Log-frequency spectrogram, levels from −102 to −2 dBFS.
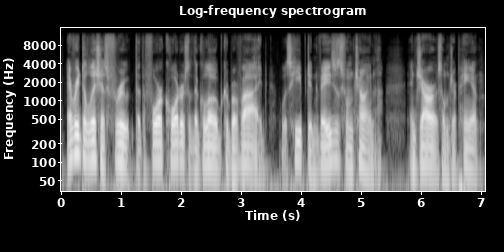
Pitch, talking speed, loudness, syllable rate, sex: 85 Hz, 185 wpm, -19 LUFS, 5.6 syllables/s, male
